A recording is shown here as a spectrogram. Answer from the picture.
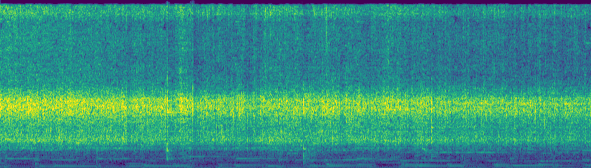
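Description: Chopped tomatoes and garlic sizzling steadily in hot oil in a metal kadai, stirred with a perforated metal spoon that gives a few light clicks against the pan.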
